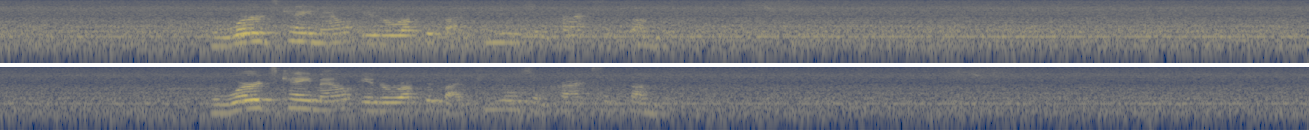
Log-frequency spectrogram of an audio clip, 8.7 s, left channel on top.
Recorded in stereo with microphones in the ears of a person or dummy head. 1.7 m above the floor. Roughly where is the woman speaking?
Right.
